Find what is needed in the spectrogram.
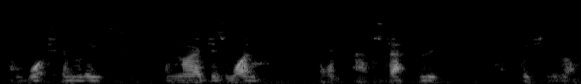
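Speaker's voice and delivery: poem reading. Acted. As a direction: read the poem gently to the viewers. Reads his own poem aloud.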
